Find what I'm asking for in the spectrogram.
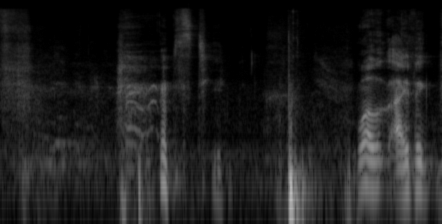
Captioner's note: audience laughing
